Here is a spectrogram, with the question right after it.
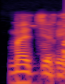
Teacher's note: imalah itu adalah memiringkan suara antara fathah dan kasroh. Berarti kalau sesuai ininya ya, sesuai bagannya, imalah itu terletak di tengah-tengah antara fathah dan kasroh.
